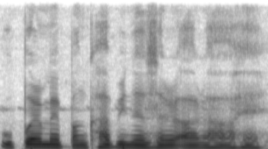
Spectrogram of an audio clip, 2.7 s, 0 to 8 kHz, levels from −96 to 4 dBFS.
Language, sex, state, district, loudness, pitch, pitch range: Hindi, male, Arunachal Pradesh, Lower Dibang Valley, -16 LUFS, 125 Hz, 120-135 Hz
